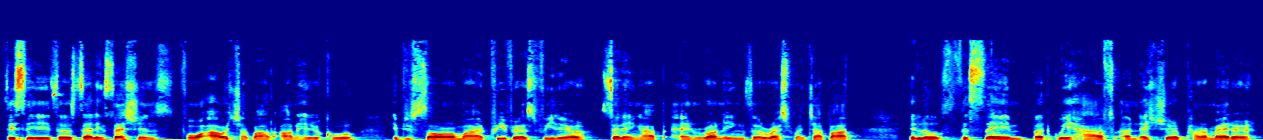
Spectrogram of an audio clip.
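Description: A man's voice: lowish voice, a little mellow. Man narrating a coding tutorial plainly. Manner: plain step-by-step explaining, simple non-native phrasing. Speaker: programming tutorial channel host. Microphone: voice-over over screen recording.

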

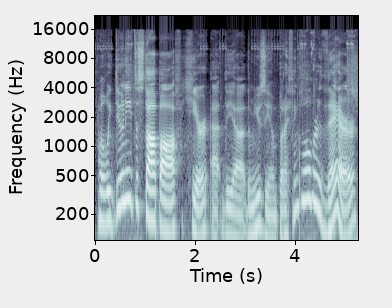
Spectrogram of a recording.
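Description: A man's voice: mid-range voice, huge pitch swings, moderate pace, sharp tone. A man giving casual, joking and sarcastic playthrough commentary as a gaming streamer. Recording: game music behind the voice.

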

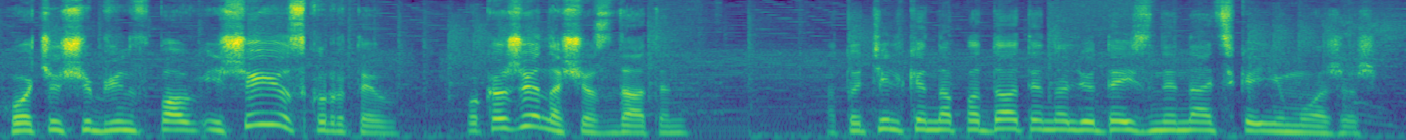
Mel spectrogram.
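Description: Male actor for a reluctant comic-dub hero: young student, slightly raised pitch, grumbly dry wit. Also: lively intonation, normal speed, dark tone, soft background music, natural voice. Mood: challenging.

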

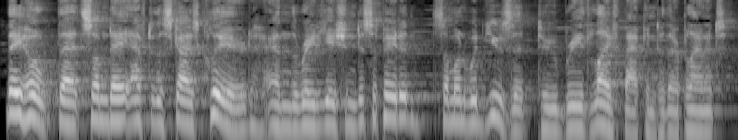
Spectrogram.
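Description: A man's voice: mid-range voice, normal speed, hardly any pauses, mellow, close to an everyday voice. A man voicing a wise, serene female pony ruler in a storybook reading, with solemn, formal speech. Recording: long reverb, music underneath.

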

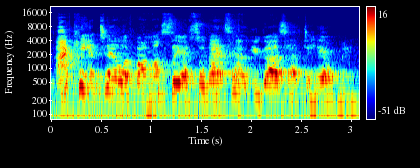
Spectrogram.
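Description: A woman's voice: fairly high pitch, expressive, fairly quick. A woman telling a Bible story to children in simple, repeated phrases, coaching them to respond, recorded from across a church sanctuary. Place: church sanctuary stage, indoors. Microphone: recorded by a distant audience camera. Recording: distant, echoey church hall, noisy room. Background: children and room noise.

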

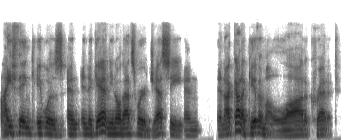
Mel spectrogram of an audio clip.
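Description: Enthusiastic actor on a video call. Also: male voice, medium pitch, a little slow, a little mellow. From Switzerland. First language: German. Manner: enthusiastic, repeats words, many "you know" and "I mean". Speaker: actor, interview guest. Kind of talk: casual interview chat. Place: living room at home, indoors. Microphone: video call, webcam.

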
